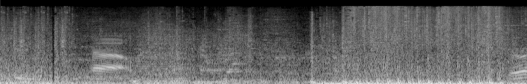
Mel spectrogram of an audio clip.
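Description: Rapid gunfire bursts and mechanical weapon clatter from the video game Titanfall 2 fill a dense, loud game soundscape, with players talking over it.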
